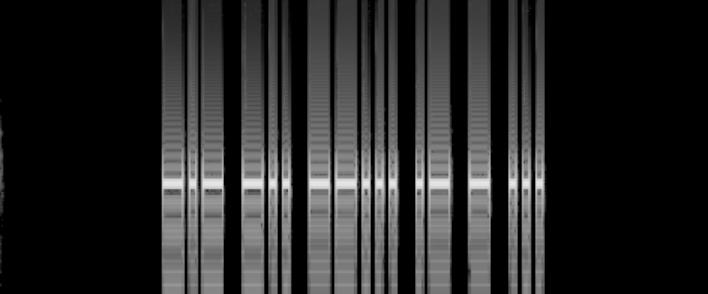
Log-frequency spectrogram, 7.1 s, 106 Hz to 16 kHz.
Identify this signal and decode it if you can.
Morse code, heard as a keyed tone, about 18 wpm, 700 Hz. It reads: KD7ATS
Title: Speed Racing - USA 2x3 Call Signs 15wpm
